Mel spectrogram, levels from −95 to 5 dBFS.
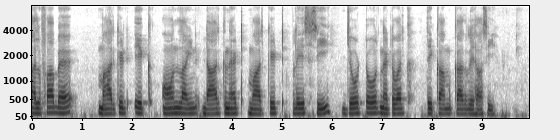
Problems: background sounds at intervals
